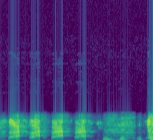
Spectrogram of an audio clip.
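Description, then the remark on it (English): Loud coughing after drinking some water, in a quick run of about five harsh bursts, followed by a few rougher, throaty voiced coughs. “I drunk some water right quick and went down the road. Throw to whatever started me to cough.”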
